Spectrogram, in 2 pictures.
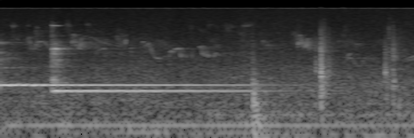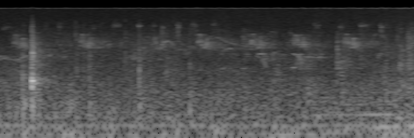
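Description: Two-tone doorbell chime, ding-dong: a higher note, then a lower note about half a second later, both ringing on for about two seconds before fading. A few light clinks of china follow.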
